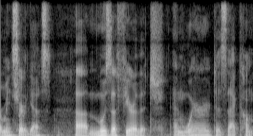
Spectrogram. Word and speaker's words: Muzafirović: Will you do me a favor and pronounce it for me? Sure. So I guess. Muzafirović.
